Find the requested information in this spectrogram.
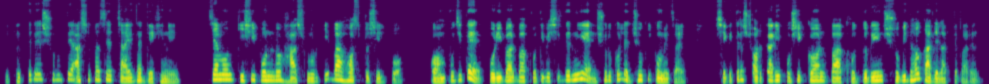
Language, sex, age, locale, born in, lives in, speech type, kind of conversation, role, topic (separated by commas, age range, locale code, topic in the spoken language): Bengali, male, 30-34, bn-BD, Bangladesh, Bangladesh, read, expert-assistant, expert, আমি যদি আমার গ্রামের অর্থনৈতিক উন্নয়নে অবদান রাখতে চাই, তাহলে কীভাবে শুরু করব?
